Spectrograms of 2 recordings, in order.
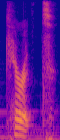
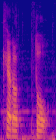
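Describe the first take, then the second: First: The word ends cleanly on the t sound. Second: An extra vowel is added after the final t. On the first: The speaker calls it right. "You want to say carrot" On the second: The speaker calls it wrong. "Not carrotto"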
